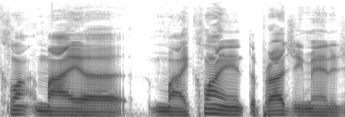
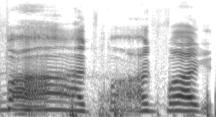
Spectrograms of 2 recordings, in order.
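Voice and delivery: imitated pain; 11 semitones higher, 5 dB quieter, much slower than usual. Injured man doused with water.

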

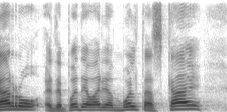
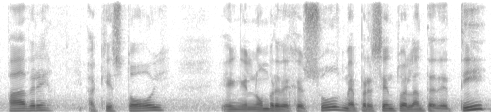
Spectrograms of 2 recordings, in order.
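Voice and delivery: very soft, low, measured praying; subdued formal prayer; 6 semitones lower, 11 dB quieter than usual. Acted. Preacher modelling a composed prayer before God, subdued. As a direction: pray quietly and low, with reverence. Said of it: "hay oraciones donde uno puede gritar".

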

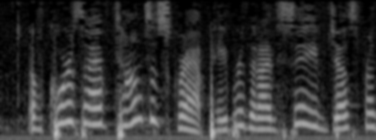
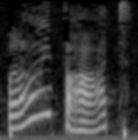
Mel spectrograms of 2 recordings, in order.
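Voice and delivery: louder and higher, indignant "But I thought"; raised protesting voice; 5 semitones higher, 5 dB louder than usual. Retold or imitated. Wife protesting to her husband in a raised, higher voice. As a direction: push back sharply at the husband. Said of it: "I raise my voice and my tone".

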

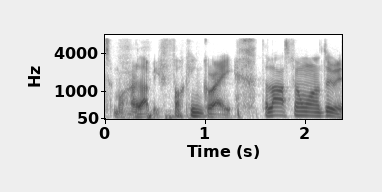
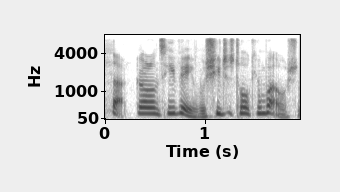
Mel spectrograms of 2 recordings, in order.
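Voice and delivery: high, mock-innocent wife; high-pitched mock wife; 13 semitones higher than usual. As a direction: squeak it out like the wife asking. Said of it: "And she goes".

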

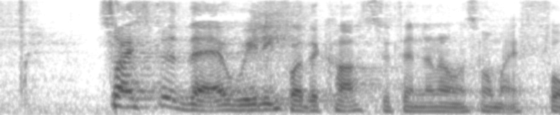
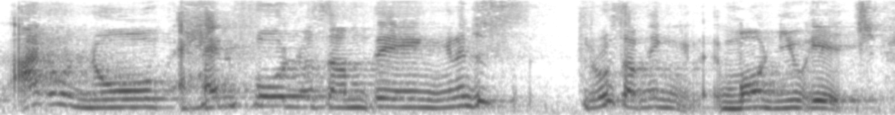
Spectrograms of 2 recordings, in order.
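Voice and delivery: high mocking voice, tongue in cheek; sarcastic mocking; 10 semitones higher than usual. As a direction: scoff at them in a high voice. Mocking the stone throwers.

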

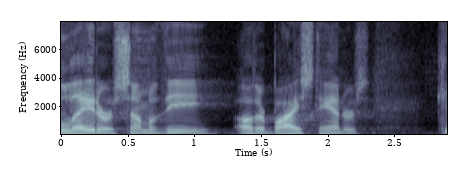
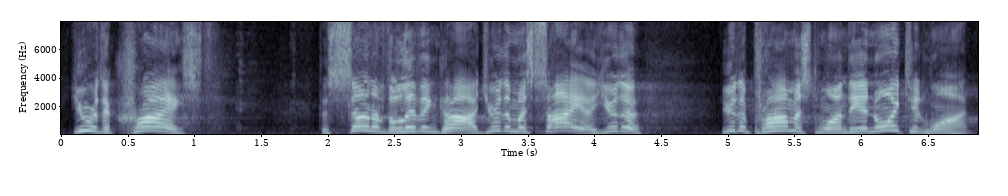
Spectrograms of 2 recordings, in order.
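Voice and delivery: higher, emphatic declaration of faith; bold confession; 6 semitones higher, 3 dB louder than usual. Acted. Peter confessing faith to Jesus, bold and emphatic. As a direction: declare it with rising conviction.

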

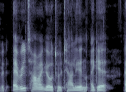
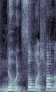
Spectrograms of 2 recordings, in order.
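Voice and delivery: retold enthusiasm; 9 semitones higher than usual. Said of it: "He's having the time of his life".

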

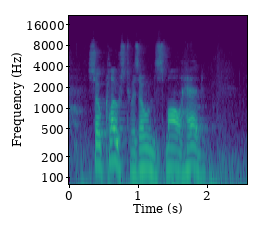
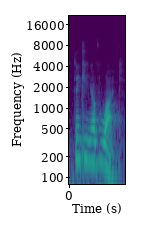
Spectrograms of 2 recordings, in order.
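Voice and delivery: princess voice; 8 semitones higher than usual. Acted. Princess asks.

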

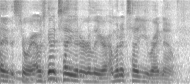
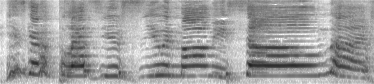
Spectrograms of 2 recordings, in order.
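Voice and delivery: high, loud, drawn-out ecstatic shout; imitated hysterical child; 11 semitones higher, 15 dB louder, much slower than usual. Little Isaac telling Zach about the blessing, imitated hysterical excitement. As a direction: cry it out like an overjoyed little kid. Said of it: "hysterically laughing".

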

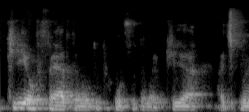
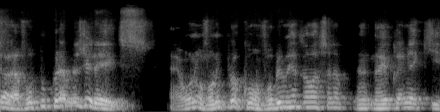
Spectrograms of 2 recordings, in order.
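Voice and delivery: higher, louder mock complaint; raised-pitch retold customer protest; imitated complaining patient; 5 semitones higher, 4 dB louder than usual. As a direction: act out a patient threatening to complain.

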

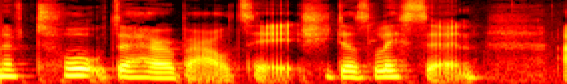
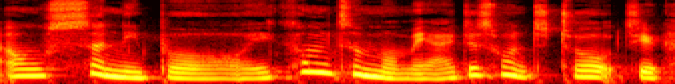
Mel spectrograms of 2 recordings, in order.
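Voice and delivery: calm, almost sad; 2 semitones lower, 3 dB quieter than usual. Retold or imitated. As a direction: coax a toddler over, gentle and a little sorrowful. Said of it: "really calm, like, almost sad tone".

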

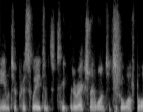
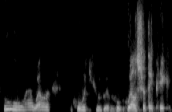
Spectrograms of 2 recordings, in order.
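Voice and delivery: musing friends; 8 semitones higher than usual. Retold or imitated. Friends' hopeful musing, acted out.

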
